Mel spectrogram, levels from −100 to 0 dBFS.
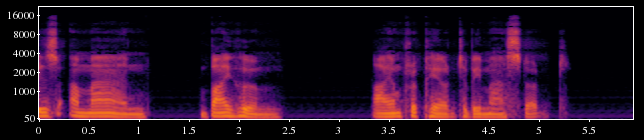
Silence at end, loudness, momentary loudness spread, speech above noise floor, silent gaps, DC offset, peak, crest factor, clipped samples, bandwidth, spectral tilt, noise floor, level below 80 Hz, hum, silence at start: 0.7 s; -33 LUFS; 13 LU; 45 dB; none; under 0.1%; -14 dBFS; 20 dB; under 0.1%; 15.5 kHz; -5 dB/octave; -78 dBFS; -64 dBFS; 60 Hz at -55 dBFS; 0 s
